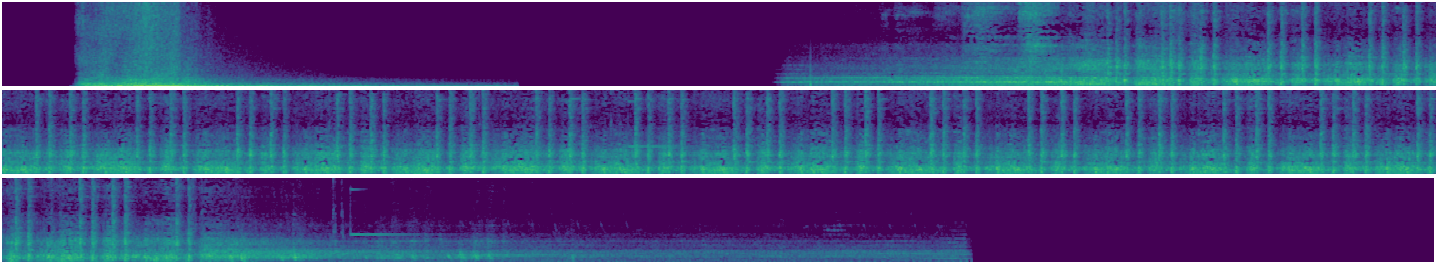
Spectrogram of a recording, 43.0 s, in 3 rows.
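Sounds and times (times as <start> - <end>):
train wheels rushing on rails: 8.1 - 38.4
wheels clicking over rail joints: 10.9 - 35.1.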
